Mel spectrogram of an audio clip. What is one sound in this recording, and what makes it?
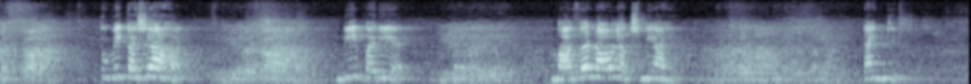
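A girl calls out loudly through a microphone, echoing across an open hall.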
